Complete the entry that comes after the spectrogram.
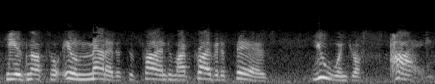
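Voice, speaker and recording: Actress as high-voiced, haughty young lady. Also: fairly quick, close to an everyday voice. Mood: indignant. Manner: haughty, formal, melodramatic. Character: proud, beautiful young woman, indignant at a jealous suitor. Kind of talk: 1940s radio drama acting. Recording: hissy, muffled old radio recording.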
